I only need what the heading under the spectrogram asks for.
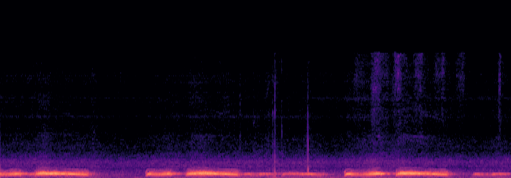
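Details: Spotted dove kept as a decoy bird for trapping, giving low mellow cooing phrases in three bursts about every one and a half seconds, over a faint low hum.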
